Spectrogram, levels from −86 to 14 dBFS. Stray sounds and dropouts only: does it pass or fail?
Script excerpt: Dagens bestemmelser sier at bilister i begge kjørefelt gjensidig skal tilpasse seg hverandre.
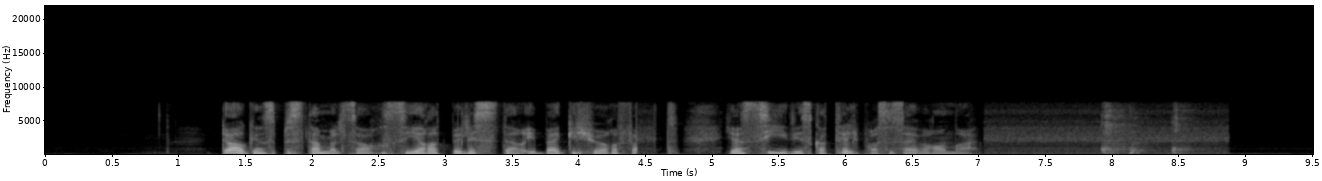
fail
